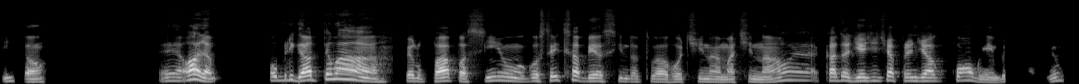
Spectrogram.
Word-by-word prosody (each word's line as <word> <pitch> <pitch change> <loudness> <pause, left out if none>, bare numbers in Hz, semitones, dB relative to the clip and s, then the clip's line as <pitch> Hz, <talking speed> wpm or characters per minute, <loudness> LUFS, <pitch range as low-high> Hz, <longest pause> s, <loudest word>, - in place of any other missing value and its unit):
Então 130 -4 -3 1.1
É. 165 0 -5
Olha, 260 - +6 0.5
obrigado 195 +1 +3
pela 215 - +3
pelo 150 -2 -2
papo, 165 +2 +5
assim, 160 +7 -4
eu 165 -6 -3
gostei 155 +6 -3
de - - -17
saber, 150 -7 +1
assim, 145 0 -10
da 130 -2 -10
tua 125 0 -4
rotina 125 +1 -6
matinal, 120 - -4
eh, 190 -1 -8
cada 175 -1 +1
dia 165 +2 +2
a - - -1
gente 165 +2 -5
aprende 165 -3 -1
algo 155 -1 0
com 185 - -3
alguém, 145 - -2
obrigado 100 - -12
viu. 160 +8 -10
160 Hz, 155 wpm, -21 LUFS, 130-185 Hz, 1.1 s, Olha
